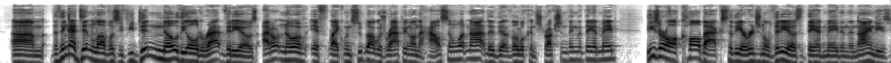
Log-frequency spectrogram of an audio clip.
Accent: South Georgia, United States; I grew up in South Georgia

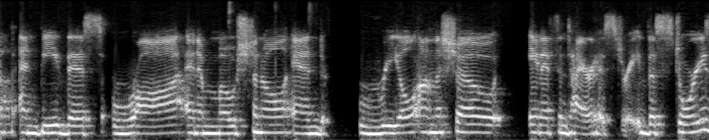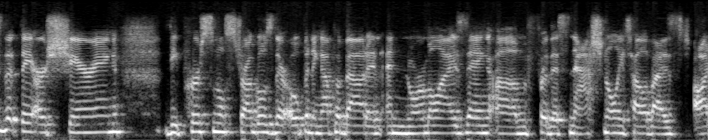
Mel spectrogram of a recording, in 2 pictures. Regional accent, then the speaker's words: Chicago, Illinois, United States; moved away as an adult; now in California, United States; we're both from Chicago

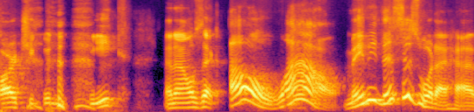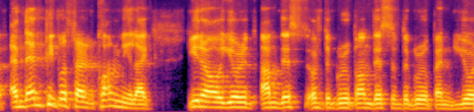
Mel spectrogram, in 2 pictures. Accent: Pakistan; accent: Pakistani; moved away as an adult; also born or lived in Chicago, United States; I always was bilingual, but I had a thicker accent, a thicker Pakistani accent.

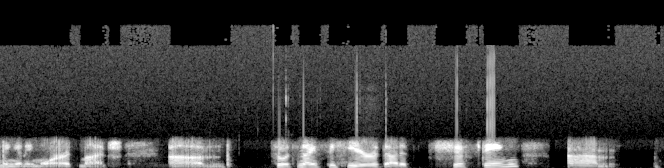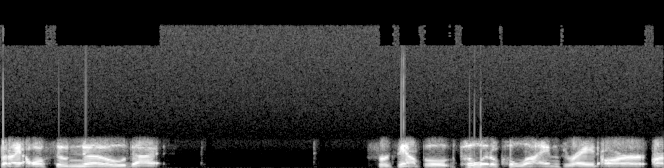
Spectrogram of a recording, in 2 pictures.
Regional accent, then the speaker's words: Inland Empire, California, United States; also born or lived in Rancho Cucamonga / Fontana; now in San Francisco, United States; I grew up in the Inland Empire, the IE, as we also called it

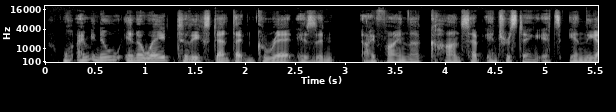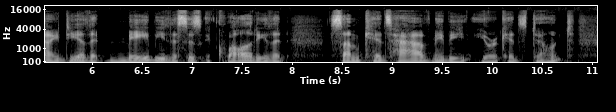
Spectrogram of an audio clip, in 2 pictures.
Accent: United States

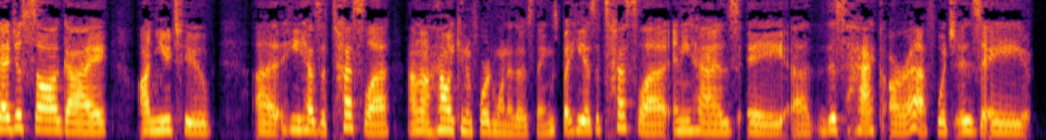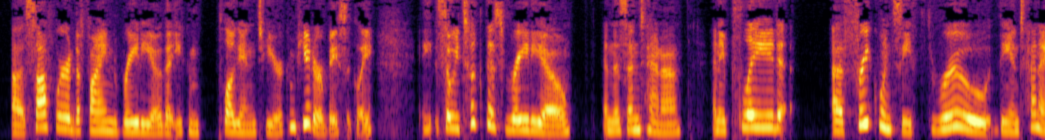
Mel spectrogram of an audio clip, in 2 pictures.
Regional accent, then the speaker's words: Missouri, United States; now in Bay Area, United States; I grew up in Missouri

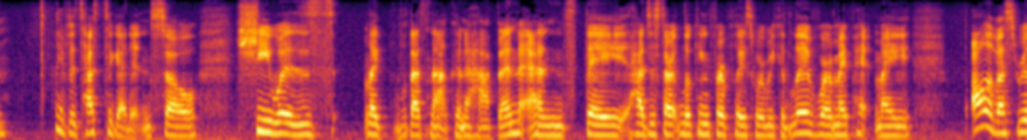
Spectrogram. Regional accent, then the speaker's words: Catskill Mountains, upstate New York, United States; moved away; also born or lived in Bronx, New York City; my parents are from the Bronx, and I say that because I grew up in the Catskill Mountains in upstate New York. And it's important to say that because I grew up in a very, very small town, in a town of 600 people. And we were the only family of color.

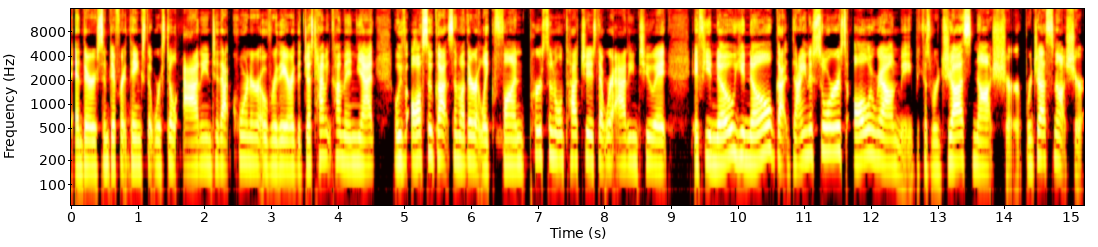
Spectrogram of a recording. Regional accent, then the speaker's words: Texas, United States; I grew up in Texas, so we've got some odes to Texas also

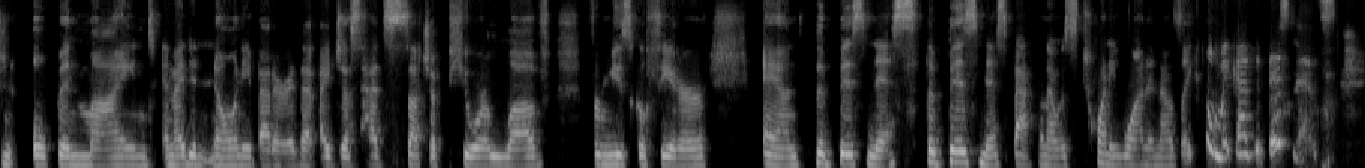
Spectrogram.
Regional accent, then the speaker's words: Maine, United States; I was considered a local because, right, I was from Maine.

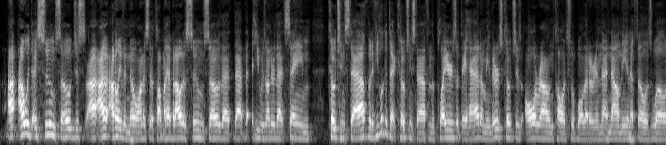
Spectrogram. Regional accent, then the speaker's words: Tyler, Texas, United States; moved away; my home state

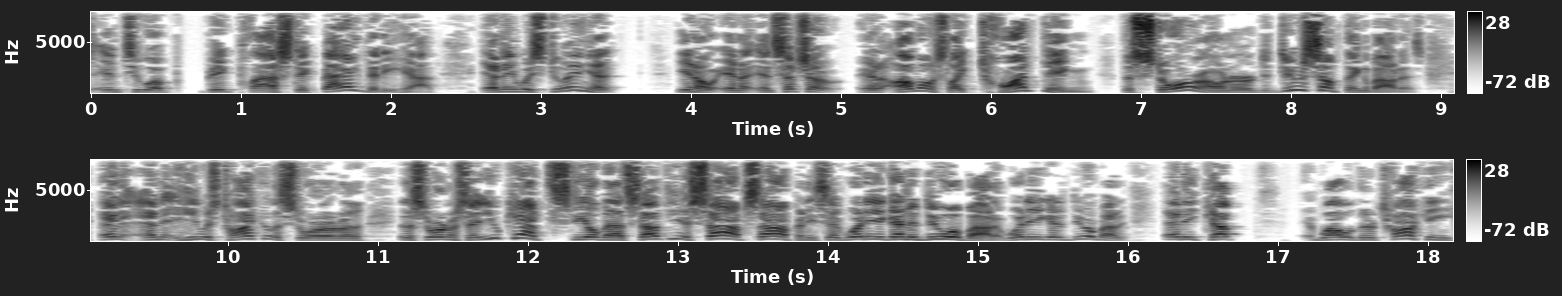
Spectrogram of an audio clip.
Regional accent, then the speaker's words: Chicago, Illinois, United States; I'm from Chicago

